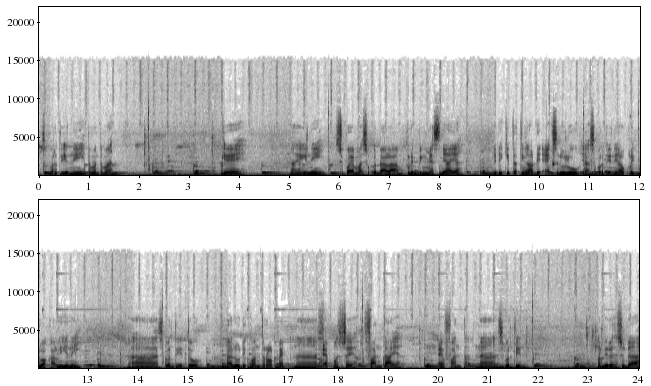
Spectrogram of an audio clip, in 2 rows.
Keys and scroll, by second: 10.3 ctrl+x, 16.2 ctrl+f, 23.5 Escape.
